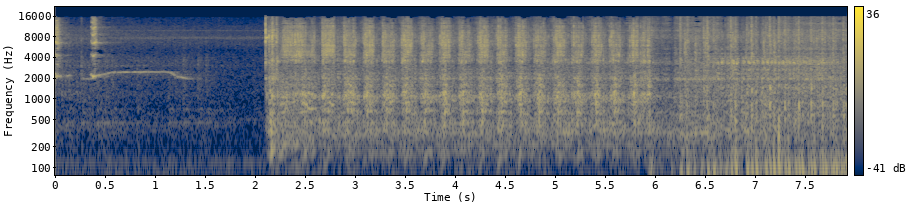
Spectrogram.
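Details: Ford Jubilee tractor idling right after a carburetor swap, fuel turned back on: quiet for two seconds, then it catches and settles into an even, steady putter of about 160 beats a minute. Smooth, healthy idle; it had been stalling under load before.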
